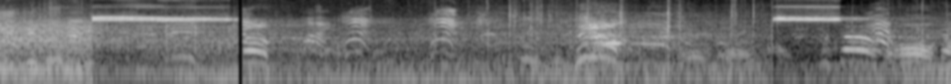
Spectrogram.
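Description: A referee's whistle blows sharp, loud blasts.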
